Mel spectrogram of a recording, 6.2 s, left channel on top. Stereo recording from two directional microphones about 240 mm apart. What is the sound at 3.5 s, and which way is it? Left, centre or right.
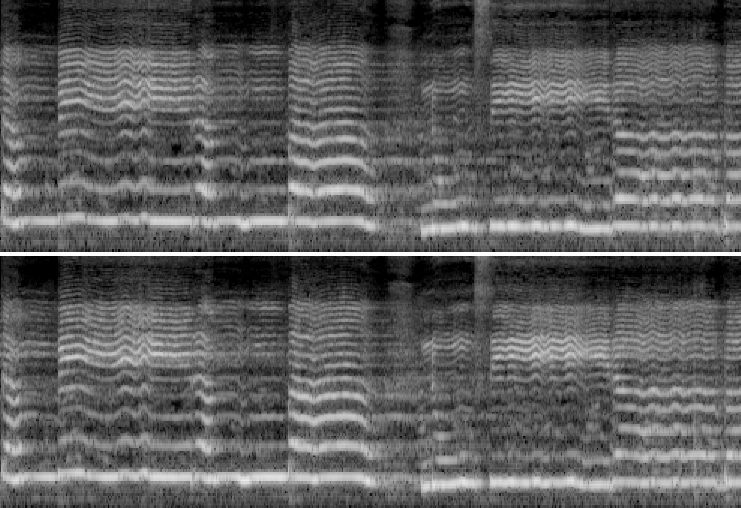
Music, left.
